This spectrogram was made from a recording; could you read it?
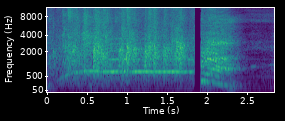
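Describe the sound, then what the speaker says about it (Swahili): A church congregation claps together in a dense, steady wash of applause, with a sustained organ-like tone underneath. The clapping breaks off abruptly, then resumes briefly and fades. "Pigie Bwana makofi."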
